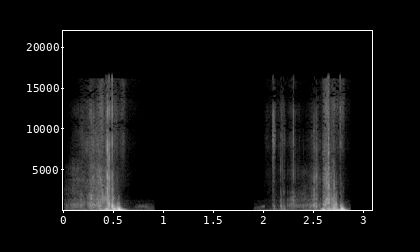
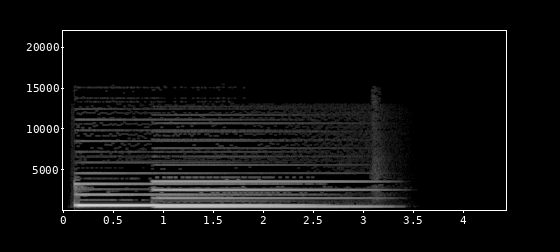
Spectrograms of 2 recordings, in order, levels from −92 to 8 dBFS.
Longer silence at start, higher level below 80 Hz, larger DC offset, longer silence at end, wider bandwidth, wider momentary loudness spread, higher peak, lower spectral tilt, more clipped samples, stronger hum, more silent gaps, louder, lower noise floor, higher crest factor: first, 0.25 s vs 0.1 s; first, -36 dBFS vs under -90 dBFS; neither; second, 0.25 s vs 1.25 s; first, 17 kHz vs 12 kHz; first, 24 LU vs 18 LU; first, 0 dBFS vs -6 dBFS; first, -6.5 dB/octave vs 3 dB/octave; neither; neither; first, 0.92-1.89 s vs none; second, -22 LUFS vs -17 LUFS; first, under -90 dBFS vs -56 dBFS; first, 24 dB vs 12 dB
